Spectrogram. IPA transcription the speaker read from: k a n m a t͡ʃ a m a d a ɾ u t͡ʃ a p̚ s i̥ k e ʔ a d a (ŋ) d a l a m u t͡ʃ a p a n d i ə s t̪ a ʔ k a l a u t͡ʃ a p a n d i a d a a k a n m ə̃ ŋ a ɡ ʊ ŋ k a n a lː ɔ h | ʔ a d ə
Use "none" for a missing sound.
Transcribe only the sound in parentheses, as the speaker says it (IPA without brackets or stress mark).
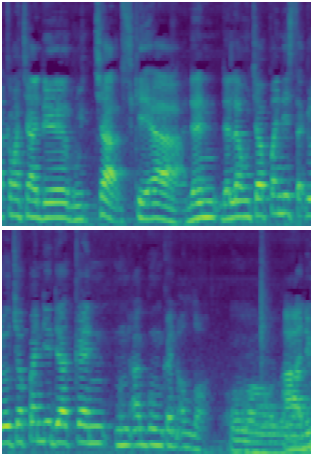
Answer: n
